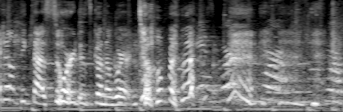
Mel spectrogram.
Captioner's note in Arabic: ضحكات خافتة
